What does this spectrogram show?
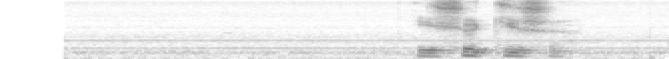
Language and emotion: Russian, neutral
